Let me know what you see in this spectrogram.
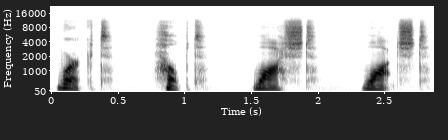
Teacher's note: It's this really clean, sharp finish with no vocal vibration at all. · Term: crisp t sound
